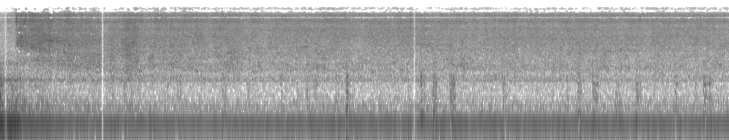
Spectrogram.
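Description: Marinated sliced beef dropped into a hot wok of frying garlic: a sudden burst of loud sizzling that settles into steady frying. The spatula gives a few light ticks against the pan as the meat is stirred.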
